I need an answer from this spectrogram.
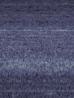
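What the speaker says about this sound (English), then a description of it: "I think I'm gonna hit these with my dryer real quick" A hair dryer blows steadily on resin art during a glass and resin project, a loud, constant whooshing hum holding level throughout with no voices.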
